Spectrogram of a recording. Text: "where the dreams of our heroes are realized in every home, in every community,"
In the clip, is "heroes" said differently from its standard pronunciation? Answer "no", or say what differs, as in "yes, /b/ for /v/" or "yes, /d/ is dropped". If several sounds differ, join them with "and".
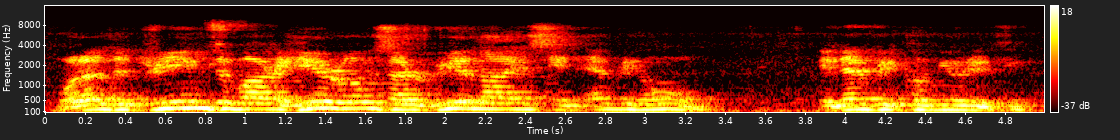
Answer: no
